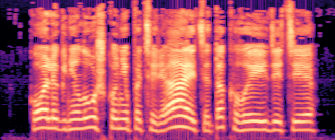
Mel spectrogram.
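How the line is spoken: Grumbling. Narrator (Russian): проворчал Пафнутий

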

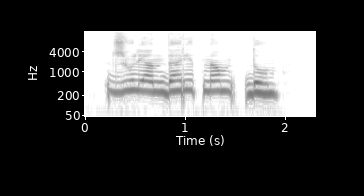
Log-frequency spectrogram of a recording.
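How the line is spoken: Slow, deliberate. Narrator (Russian): медленно говорю я, чтобы мы оба могли переварить эту новость

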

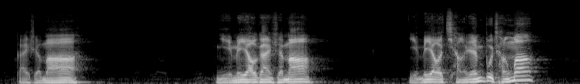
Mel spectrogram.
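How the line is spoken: Booming, explosive voice. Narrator (Chinese): 一个大块头，一开口声音炸得人头皮都发麻

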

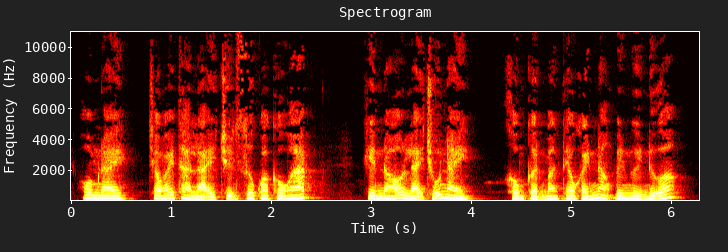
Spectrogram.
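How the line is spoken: Old man, faint smile. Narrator (Vietnamese): ông cụ đó chỉ mỉm cười nhàn nhạt nói

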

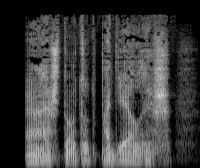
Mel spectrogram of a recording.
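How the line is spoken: Sighing. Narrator (Russian): вздохнул Волох

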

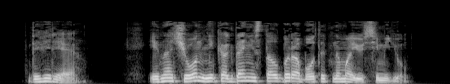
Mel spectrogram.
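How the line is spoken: Calm. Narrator (Russian): ответила она спокойно

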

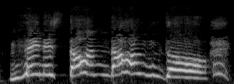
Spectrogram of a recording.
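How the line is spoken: Shout with triumphant laughter. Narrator (Italian): gridò con una selvaggia risata di trionfo

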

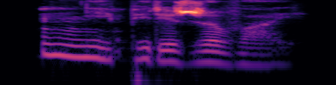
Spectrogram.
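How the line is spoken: Calm. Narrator (Russian): спокойно сказал Уорд

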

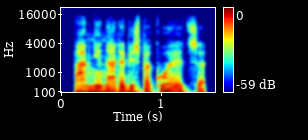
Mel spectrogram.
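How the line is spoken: Whispered. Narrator (Russian): зашептал Полесов

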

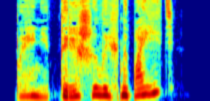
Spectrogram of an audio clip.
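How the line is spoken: Whispered. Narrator (Russian): прошептала Дейзи

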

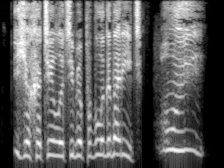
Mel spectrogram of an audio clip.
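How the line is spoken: Pained groan. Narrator (Russian): Медея застонала от боли

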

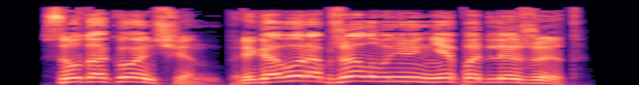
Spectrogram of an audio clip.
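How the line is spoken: Loud shout, very fat judge. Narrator (Russian): громко выкрикнул невероятно толстый судья

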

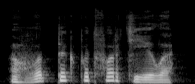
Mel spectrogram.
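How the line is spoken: Muttered. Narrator (Russian): пробормотала Инги

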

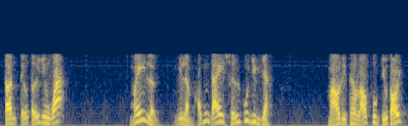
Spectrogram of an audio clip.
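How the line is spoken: Shouted. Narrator (Vietnamese): quát

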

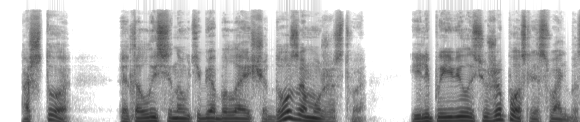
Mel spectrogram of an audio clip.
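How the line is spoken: Plain. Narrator (Russian): спросил хозяин

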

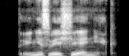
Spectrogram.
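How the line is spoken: Growling. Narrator (Russian): зарычала я, именно зарычала

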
